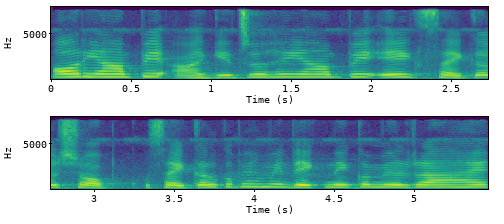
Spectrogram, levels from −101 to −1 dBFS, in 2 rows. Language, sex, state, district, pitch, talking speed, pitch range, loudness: Hindi, female, Chhattisgarh, Bilaspur, 265 Hz, 220 wpm, 250-290 Hz, -17 LUFS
